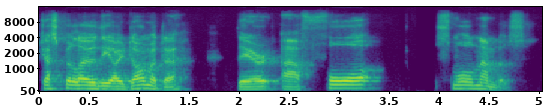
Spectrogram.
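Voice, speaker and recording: A man's voice: medium pitch, slow, a little mellow. A man giving informal technical advice on a group conference call, explaining things in a methodical, instructive way. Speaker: club technical expert advising a caller. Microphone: telephone or conference call line.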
